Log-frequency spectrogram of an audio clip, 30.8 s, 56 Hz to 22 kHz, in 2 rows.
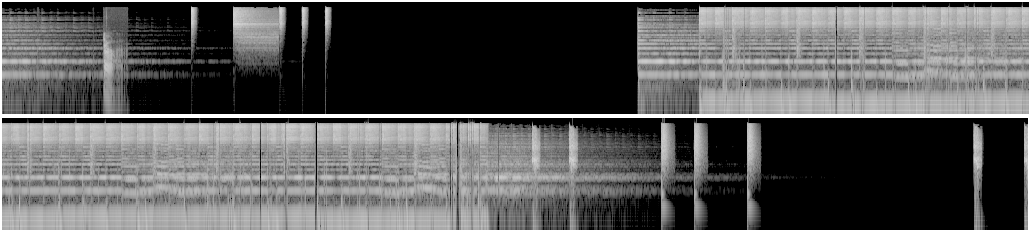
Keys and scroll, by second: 9.5 space, 22.2 space.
